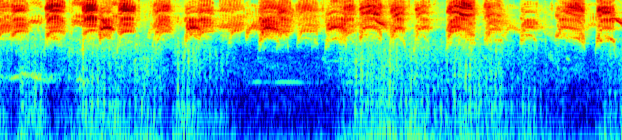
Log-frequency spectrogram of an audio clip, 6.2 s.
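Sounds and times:
evening grosbeak flock calling: 0:00.0 - 0:06.2.

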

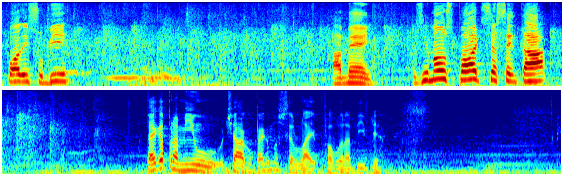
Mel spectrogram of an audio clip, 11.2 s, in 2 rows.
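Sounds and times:
speech: 0:00.0 - 0:01.4, 0:03.3 - 0:05.6, 0:07.0 - 0:09.5
audience applause: 0:00.0 - 0:06.3.

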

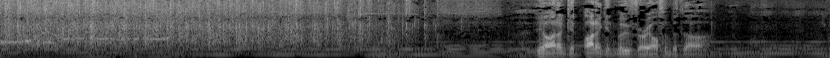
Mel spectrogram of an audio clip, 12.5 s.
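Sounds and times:
audience applause: 0:00.0 - 0:06.8
speech: 0:08.0 - 0:10.7.

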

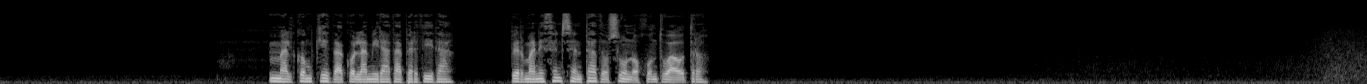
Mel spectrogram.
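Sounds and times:
speech: 0:02.7 - 0:07.2
small waves breaking on pebbly riverbank: 0:10.4 - 0:13.6.

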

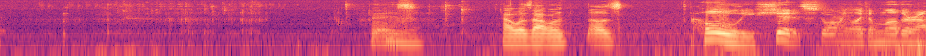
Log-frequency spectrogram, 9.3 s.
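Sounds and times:
person sipping a drink from a Duck Dynasty cup: 0:00.4 - 0:03.6
speech: 0:03.7 - 0:04.3, 0:05.0 - 0:06.3, 0:07.0 - 0:09.2.

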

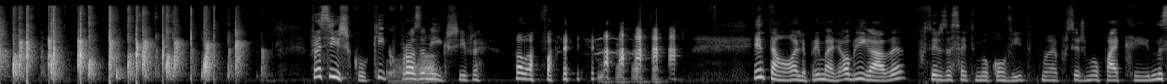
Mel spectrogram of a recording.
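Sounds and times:
people clapping in the studio: 0:00.0 - 0:02.8
speech: 0:03.2 - 0:06.8, 0:07.5 - 0:11.6
laughter: 0:05.4 - 0:06.8.

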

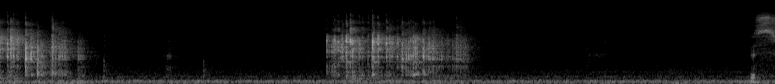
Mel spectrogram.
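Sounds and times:
dice tumbling and rattling across a surface: 0:00.0 - 0:01.0, 0:03.3 - 0:04.8
low steady hum: 0:00.0 - 0:07.7.

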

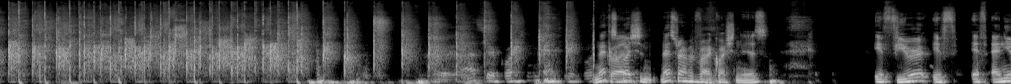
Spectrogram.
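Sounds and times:
people clapping: 0:00.0 - 0:06.2
speech: 0:04.9 - 0:08.2, 0:08.8 - 0:10.0.

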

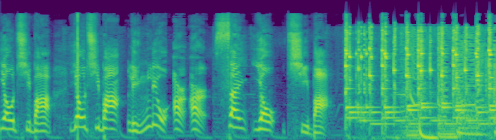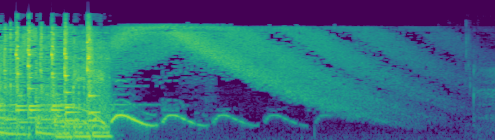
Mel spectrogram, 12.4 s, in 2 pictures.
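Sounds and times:
speech: 0:00.0 - 0:05.3
upbeat background music: 0:04.3 - 0:07.6.

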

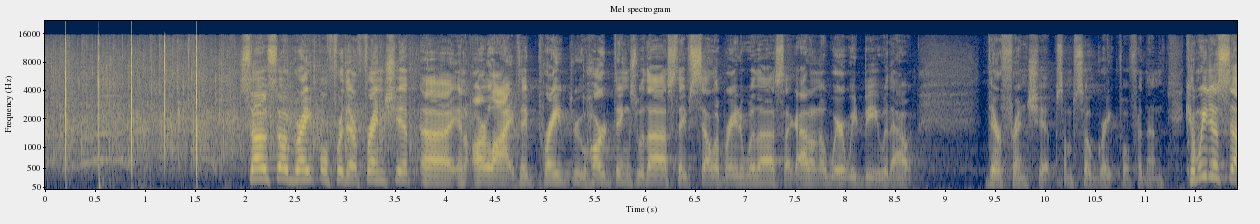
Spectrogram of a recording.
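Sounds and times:
audience applause: 0:00.0 - 0:04.4
speech: 0:02.0 - 0:11.9.

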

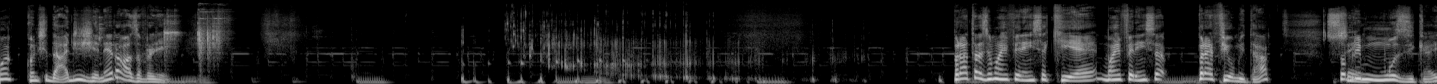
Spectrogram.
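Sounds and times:
speech: 0:00.0 - 0:02.0, 0:09.6 - 0:12.8, 0:13.4 - 0:14.3
stout beer pouring from a bottle: 0:04.6 - 0:09.8.

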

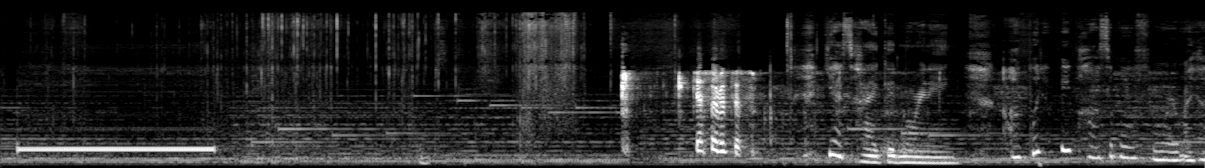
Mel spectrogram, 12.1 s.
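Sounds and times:
telephone dial tone over a speakerphone: 0:00.2 - 0:02.2
rustling: 0:00.2 - 0:07.6
faint crackling: 0:00.2 - 0:08.0
speech: 0:07.0 - 0:07.7, 0:08.3 - 0:12.0.

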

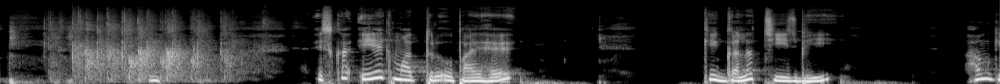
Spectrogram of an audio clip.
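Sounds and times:
audience clapping: 0:00.2 - 0:02.9
speech: 0:01.5 - 0:01.9, 0:03.2 - 0:05.2, 0:07.1 - 0:08.4, 0:09.7 - 0:10.0.

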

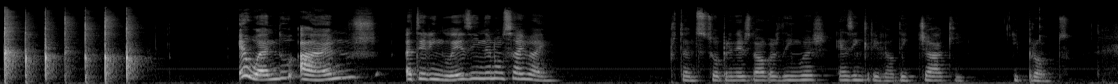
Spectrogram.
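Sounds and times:
quick sharp hand claps: 0:00.0 - 0:01.7
speech: 0:02.5 - 0:05.6, 0:06.8 - 0:11.1.

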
